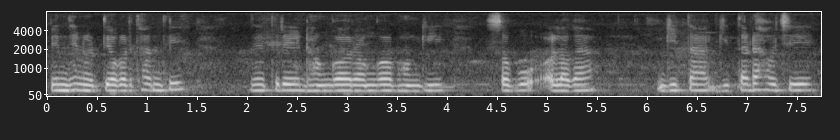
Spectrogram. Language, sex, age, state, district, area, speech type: Odia, female, 18-30, Odisha, Subarnapur, urban, spontaneous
